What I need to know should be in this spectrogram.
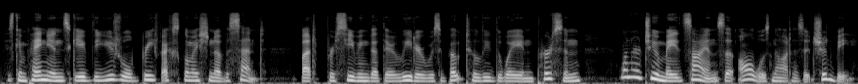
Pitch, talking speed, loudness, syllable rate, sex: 180 Hz, 245 wpm, -19 LUFS, 6.2 syllables/s, female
